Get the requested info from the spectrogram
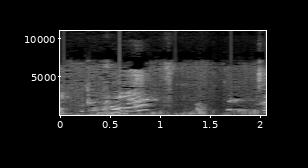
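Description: Dogs barking and yelping in short, pitched calls, with a person's voice mixed in.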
